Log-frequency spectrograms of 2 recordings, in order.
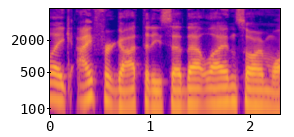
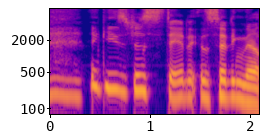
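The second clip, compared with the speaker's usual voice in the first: excited; 9 semitones higher than usual. Real, not acted. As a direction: build the excitement. Excited retelling.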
